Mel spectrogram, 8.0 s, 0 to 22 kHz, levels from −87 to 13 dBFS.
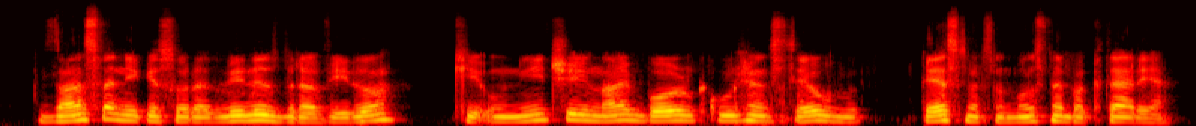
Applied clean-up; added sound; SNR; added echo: neural mask model DeepFilterNet 3.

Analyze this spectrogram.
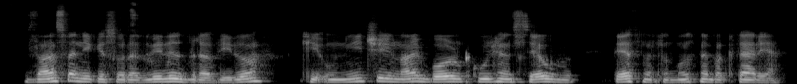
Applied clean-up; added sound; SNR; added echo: neural mask model Resemble Enhance denoiser.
